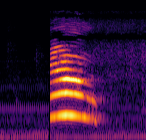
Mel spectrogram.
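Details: Single drawn-out meow-like call from a talking pet parrot, bright and harmonic, rising slightly then falling, against a quiet room with a faint steady hum.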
